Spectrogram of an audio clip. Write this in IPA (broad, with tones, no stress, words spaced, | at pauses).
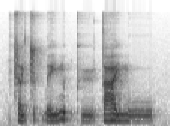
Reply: t͡sɐ˨˧jt͡sʊ˧k̚we˨˥j mɪ˧k̚pʰyː˨ t̪aː˧jn̪uː˨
